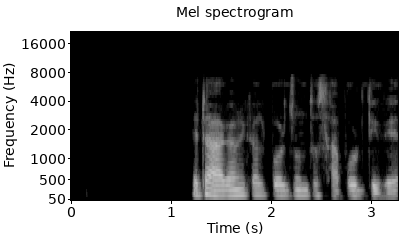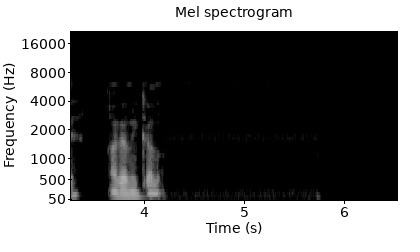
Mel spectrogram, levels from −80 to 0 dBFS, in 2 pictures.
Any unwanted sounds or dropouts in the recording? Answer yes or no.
no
